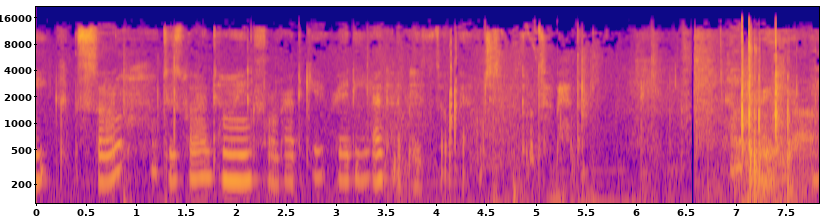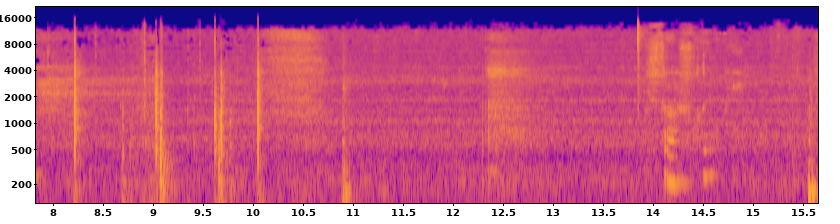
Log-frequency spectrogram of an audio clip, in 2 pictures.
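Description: A young woman speaks close up, casually.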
